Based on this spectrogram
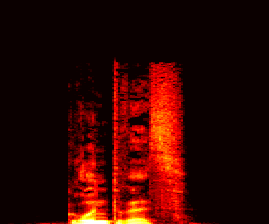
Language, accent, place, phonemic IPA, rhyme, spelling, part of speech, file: German, Germany, Berlin, /ˈɡʁʊntˌʁɪs/, -ɪs, Grundriss, noun, De-Grundriss.ogg
- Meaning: 1. floor plan 2. outline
